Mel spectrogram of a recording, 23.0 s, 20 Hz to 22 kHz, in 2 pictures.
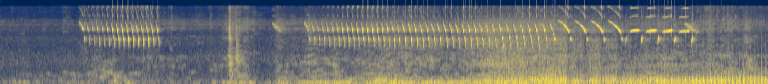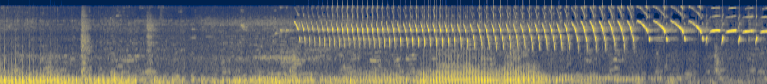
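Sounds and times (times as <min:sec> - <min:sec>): low engine rumble: 0:00.0 - 0:22.0
canary singing trills: 0:01.1 - 0:02.6, 0:04.0 - 0:10.9, 0:14.6 - 0:23.0.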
